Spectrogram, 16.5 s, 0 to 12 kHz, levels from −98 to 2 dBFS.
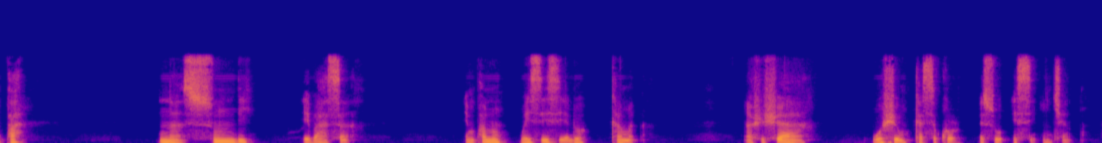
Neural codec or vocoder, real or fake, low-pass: none; real; 7.2 kHz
